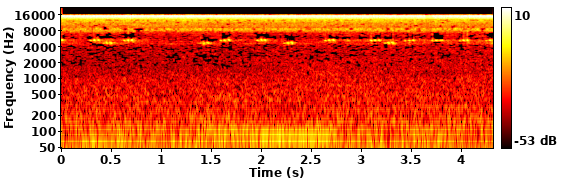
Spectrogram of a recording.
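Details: Summertime cricket chirps from countryside by a golden wheat field with a light breeze; high, evenly spaced pulses sound every few tenths of a second above steady low wind noise.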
